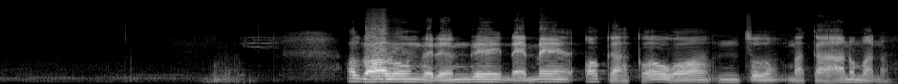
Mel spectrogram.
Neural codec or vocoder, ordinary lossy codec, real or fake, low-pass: codec, 32 kHz, 1.9 kbps, SNAC; none; fake; 14.4 kHz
